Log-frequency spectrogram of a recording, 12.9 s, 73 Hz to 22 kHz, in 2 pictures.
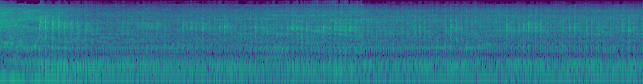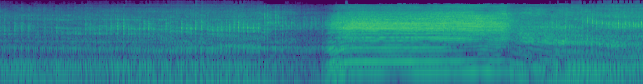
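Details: New Rovan 36cc double-ring two-stroke in a King Motor Baja 5B, first hard runs: buzzes at part throttle then screams to a high even pitch, pulling like a 26cc off the line; poor low-end pull.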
